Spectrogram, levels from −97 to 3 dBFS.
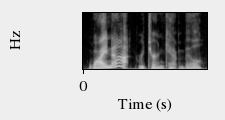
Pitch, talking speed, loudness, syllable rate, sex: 185 Hz, 160 wpm, -19 LUFS, 4.6 syllables/s, female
